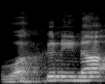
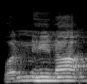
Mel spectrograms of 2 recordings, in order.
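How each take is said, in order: First: The h sound comes before the n. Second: The h sound comes after the n. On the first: The speaker calls it wrong. "అనక్కర్లేదు" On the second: The speaker calls it right. "అనాలి"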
